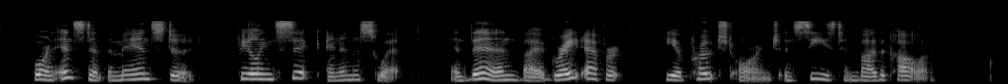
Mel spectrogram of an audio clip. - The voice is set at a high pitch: Yes, high, 220 Hz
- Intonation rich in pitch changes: No, average, 4.0 semitones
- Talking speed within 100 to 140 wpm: No, average, 160 wpm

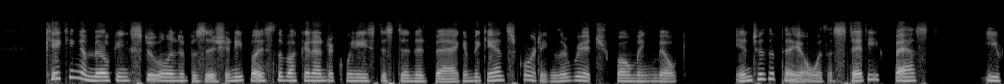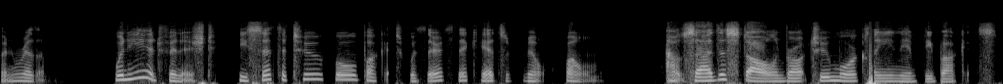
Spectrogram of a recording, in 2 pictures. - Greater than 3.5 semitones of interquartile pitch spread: Yes, average, 4.0 semitones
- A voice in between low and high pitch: Yes, medium, 165 Hz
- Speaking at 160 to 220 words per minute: Yes, average, 175 wpm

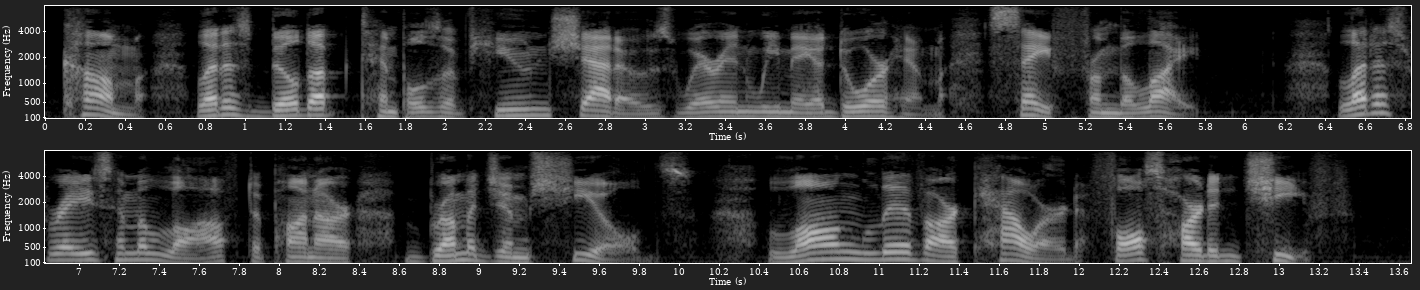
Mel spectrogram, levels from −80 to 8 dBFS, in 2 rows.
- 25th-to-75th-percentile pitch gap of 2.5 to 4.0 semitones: No, wide, 5.5 semitones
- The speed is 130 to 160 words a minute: Yes, average, 145 wpm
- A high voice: No, low, 135 Hz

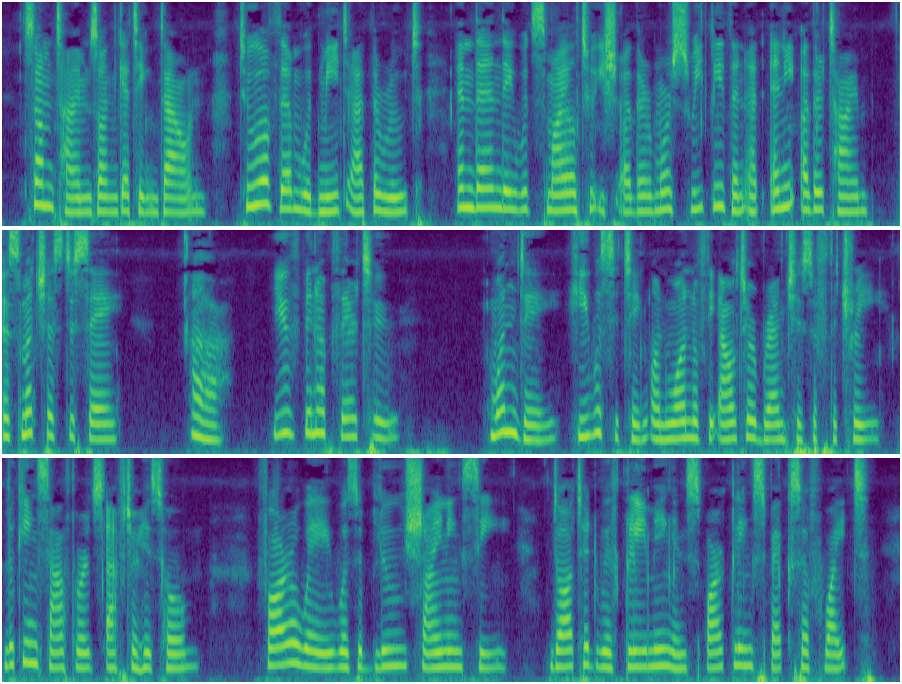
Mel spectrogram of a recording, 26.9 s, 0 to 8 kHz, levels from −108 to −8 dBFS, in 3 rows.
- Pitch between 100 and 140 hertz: No, high, 210 Hz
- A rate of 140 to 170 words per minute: Yes, average, 160 wpm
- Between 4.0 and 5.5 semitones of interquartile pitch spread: No, average, 2.9 semitones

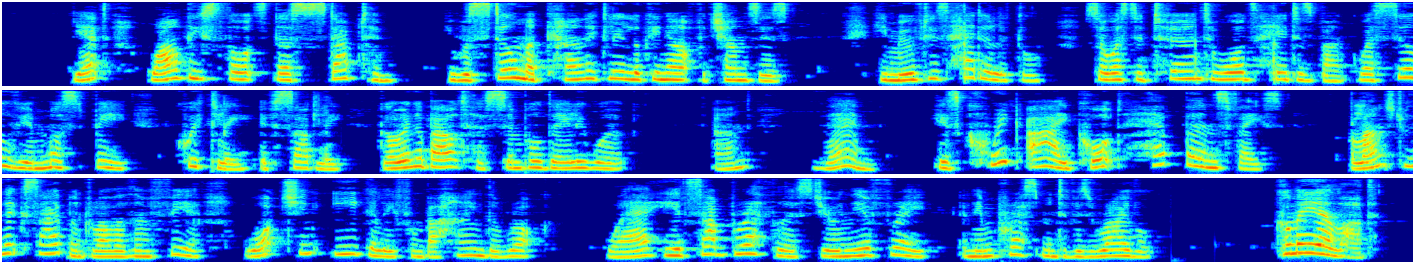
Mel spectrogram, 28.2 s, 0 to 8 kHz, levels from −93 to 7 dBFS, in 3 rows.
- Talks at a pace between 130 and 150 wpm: No, average, 165 wpm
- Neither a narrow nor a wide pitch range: Yes, average, 4.3 semitones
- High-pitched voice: Yes, high, 225 Hz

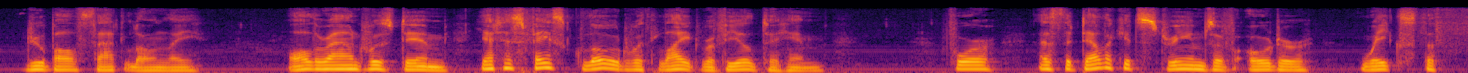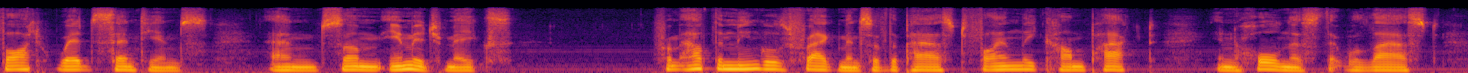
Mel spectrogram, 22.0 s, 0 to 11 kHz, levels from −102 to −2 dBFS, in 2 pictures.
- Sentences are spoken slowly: Yes, slow, 130 wpm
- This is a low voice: Yes, low, 110 Hz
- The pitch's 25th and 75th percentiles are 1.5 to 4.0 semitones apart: No, average, 4.4 semitones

